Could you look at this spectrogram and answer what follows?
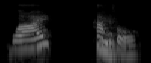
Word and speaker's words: Waikato: at the waikato river so again just to pronounce this region why which is the Maori word for water why cattle so as I said before this region is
